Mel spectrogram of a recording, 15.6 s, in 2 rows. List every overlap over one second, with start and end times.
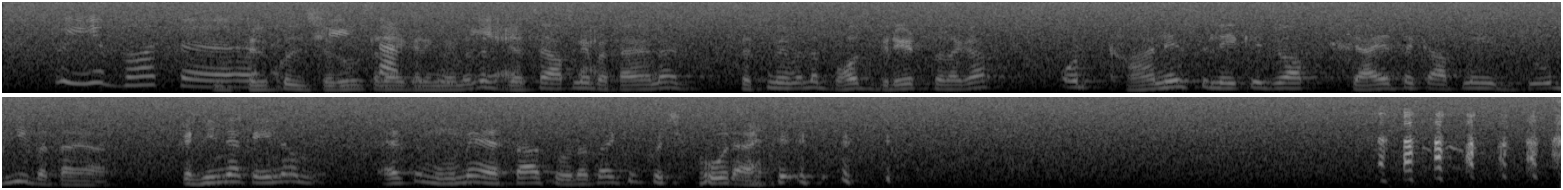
1.0-3.0

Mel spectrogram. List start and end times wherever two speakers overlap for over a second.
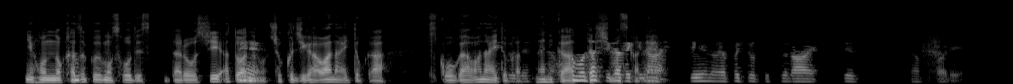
4.9-6.6

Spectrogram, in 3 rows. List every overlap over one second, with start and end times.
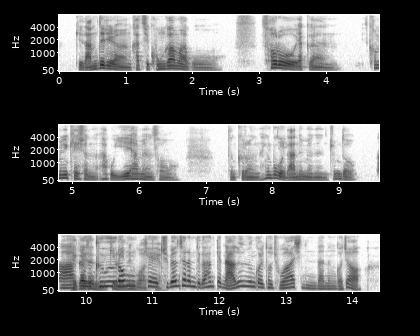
9.8-11.2

